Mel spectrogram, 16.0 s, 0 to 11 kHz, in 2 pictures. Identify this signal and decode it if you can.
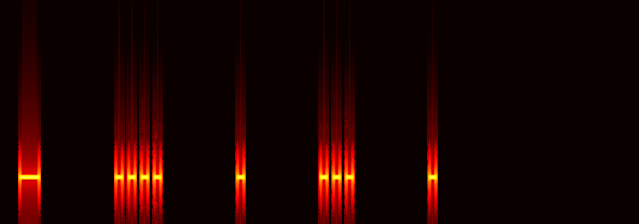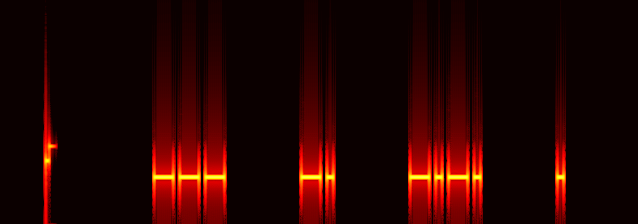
Morse code, heard as a keyed tone, about 15 wpm, spaced as for 7 wpm, 700 Hz. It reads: THESE ONCE
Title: 4x Character Spacing - Top 300 Words - 15wpm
